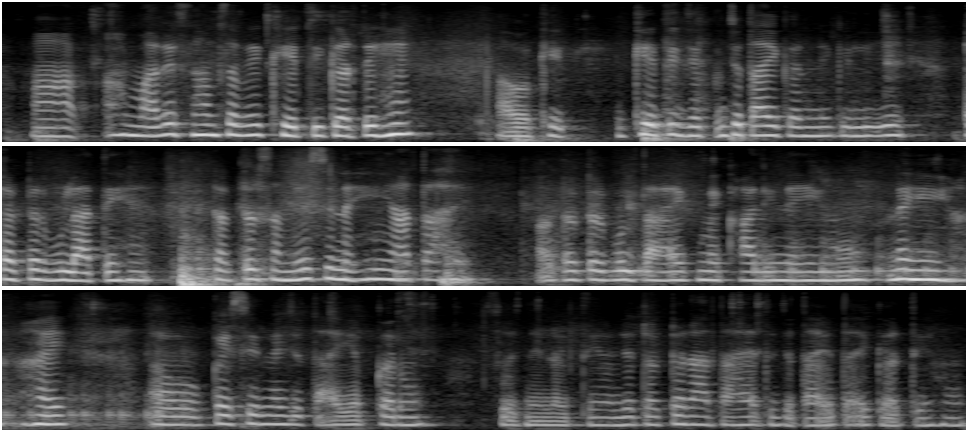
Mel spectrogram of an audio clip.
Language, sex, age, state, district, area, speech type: Hindi, female, 45-60, Uttar Pradesh, Jaunpur, rural, spontaneous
